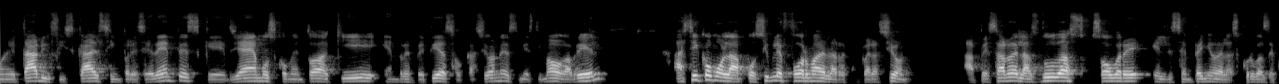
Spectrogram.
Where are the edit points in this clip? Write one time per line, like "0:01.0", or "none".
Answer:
0:02.3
